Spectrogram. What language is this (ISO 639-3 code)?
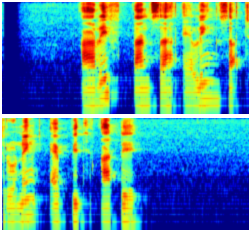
jav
